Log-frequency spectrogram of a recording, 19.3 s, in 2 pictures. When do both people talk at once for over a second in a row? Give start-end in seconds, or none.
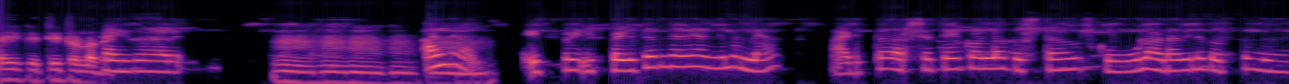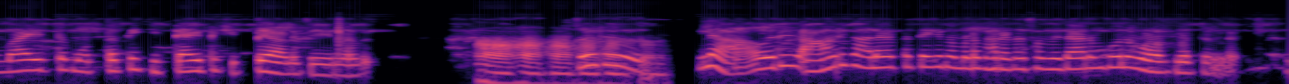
none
